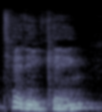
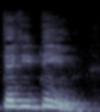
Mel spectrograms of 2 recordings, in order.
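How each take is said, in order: First: The name starts with T and K sounds. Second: The name starts with D sounds in both words. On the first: The name as it really is. The speaker calls it right. "the real T- Teddy King" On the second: A small child's attempt at the name. The speaker calls it wrong. "he couldn't pronounce it"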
